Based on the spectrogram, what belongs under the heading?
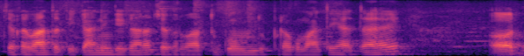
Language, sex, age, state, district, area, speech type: Hindi, male, 18-30, Uttar Pradesh, Ghazipur, urban, spontaneous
